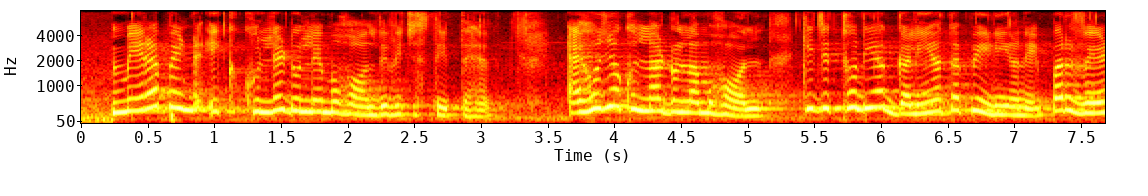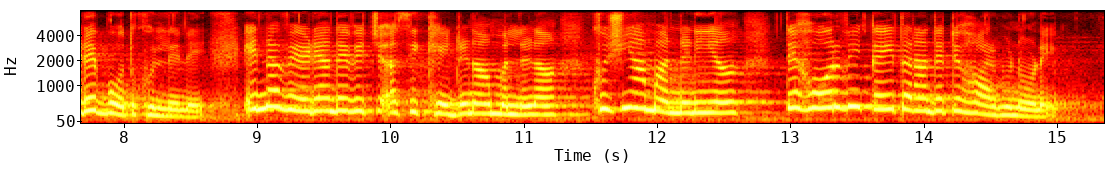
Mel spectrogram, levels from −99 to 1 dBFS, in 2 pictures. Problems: background sounds at intervals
